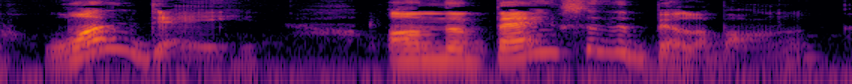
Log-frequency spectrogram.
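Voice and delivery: put-on lively, lilting read to children; high, swooping storyteller pitch; storybook reading. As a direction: open the tale with relish. Reads picture book aloud.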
